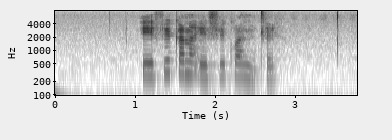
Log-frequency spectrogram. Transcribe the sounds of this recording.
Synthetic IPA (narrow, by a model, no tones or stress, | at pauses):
ɪfɪkʼanaʔɪfikʼwan̩ːt͡ɬʼɛ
